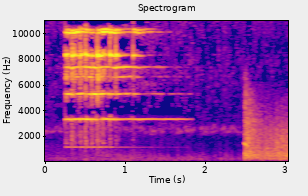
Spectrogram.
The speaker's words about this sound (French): À Paris, le bruit de l'orage réveille Madame de Bonnefamille.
